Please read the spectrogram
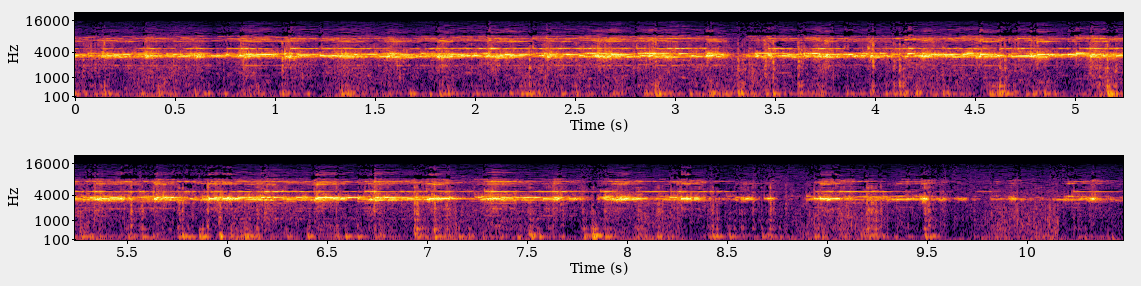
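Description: Bullock cart rolling along, with a steady high-pitched squeal and irregular low knocks beneath it. The squeal stops abruptly near the end.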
